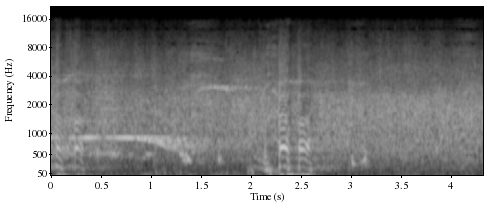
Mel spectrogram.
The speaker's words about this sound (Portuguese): Pode bater palmas se quiser, não tem problema não.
